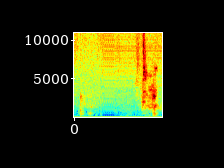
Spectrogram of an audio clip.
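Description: Two quick sneezes a second apart, the first muffled and soft, the second a sharper, breathier burst, both fairly quiet with nothing else around them.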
